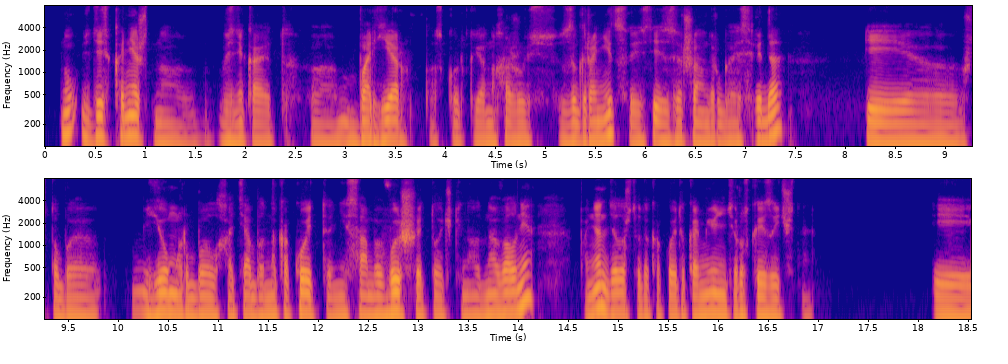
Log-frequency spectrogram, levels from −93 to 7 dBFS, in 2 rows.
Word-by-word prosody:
Ну 145 Hz, +2 st, +1 dB
здесь, 125 Hz, +2 st, +2 dB
конечно, 100 Hz, -7 st, -1 dB, 0.2 s
возникает, 100 Hz, -1 st, -1 dB, 0.4 s
э, -, -, -6 dB, 0.2 s
барьер, 105 Hz, 0 st, +2 dB, 0.2 s
поскольку 100 Hz, +1 st, -10 dB
я 100 Hz, -, -1 dB
нахожусь 100 Hz, -1 st, -3 dB
за 100 Hz, +2 st, 0 dB
границей, 105 Hz, 0 st, 0 dB
здесь 100 Hz, +2 st, +1 dB
совершенно 100 Hz, +1 st, -1 dB
другая 100 Hz, 0 st, -2 dB
среда. 110 Hz, -, +2 dB, 0.8 s
И, 100 Hz, -2 st, +4 dB
э, 95 Hz, -1 st, -1 dB
чтобы 95 Hz, +2 st, -3 dB, 0.3 s
юмор 110 Hz, -2 st, +2 dB
был 100 Hz, 0 st, +1 dB
хотя 95 Hz, +2 st, -3 dB
бы 100 Hz, 0 st, -1 dB
на 100 Hz, +1 st, +1 dB
какой-то 100 Hz, 0 st, +1 dB
не 100 Hz, +1 st, -2 dB
самой 100 Hz, +1 st, 0 dB
высшей 105 Hz, -1 st, +5 dB
точке, 100 Hz, 0 st, -6 dB
но 100 Hz, -, -3 dB
на 100 Hz, -, -3 dB
одной 105 Hz, +2 st, 0 dB
волне, 120 Hz, -, +4 dB, 0.4 s
понятное 125 Hz, +6 st, +3 dB
дело, 115 Hz, 0 st, +3 dB
что 100 Hz, +1 st, -6 dB
это 100 Hz, -, -2 dB
какое-то 95 Hz, 0 st, -3 dB
комьюнити 105 Hz, 0 st, +1 dB
русскоязычное. 95 Hz, -2 st, -1 dB, 1.2 s
И, 95 Hz, -2 st, +2 dB
100 Hz, 130 wpm, -24 LUFS, 95-110 Hz, 1.2 s, высшей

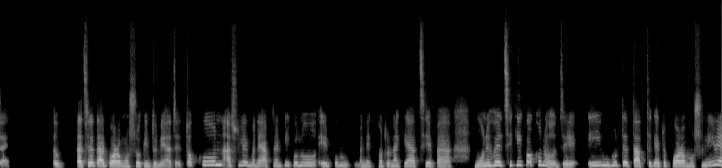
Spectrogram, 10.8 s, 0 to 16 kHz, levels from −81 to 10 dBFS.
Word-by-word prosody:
যায়। -, -, -4 dB, 0.7 s
তো 240 Hz, -, +1 dB, 0.3 s
তাছাড়া 235 Hz, +6 st, +5 dB
তার 265 Hz, -, +6 dB
পরামর্শও 235 Hz, +2 st, +4 dB
কিন্তু 225 Hz, 0 st, -3 dB
নেয়া -, -, -2 dB
যায়। -, -, -5 dB
তখন 345 Hz, +3 st, 0 dB, 0.2 s
আসলে 305 Hz, +4 st, -4 dB
মানে 260 Hz, -, -2 dB
আপনার 265 Hz, -1 st, -6 dB
কি 295 Hz, -, -2 dB
কোনো 285 Hz, 0 st, +1 dB, 0.3 s
এরকম 260 Hz, +2 st, -2 dB, 0.3 s
মানে 220 Hz, 0 st, -5 dB
ঘটনা 250 Hz, +1 st, -2 dB
কি 265 Hz, -, 0 dB
আছে? 245 Hz, +3 st, -3 dB
বা -, -, +1 dB, 0.5 s
মনে 260 Hz, +3 st, +4 dB
হয়েছে 310 Hz, 0 st, +3 dB
কি 350 Hz, -, +4 dB
কখনো 315 Hz, +1 st, +2 dB, 0.2 s
যে 230 Hz, -, +1 dB, 0.4 s
এই 290 Hz, -, +2 dB
মুহূর্তে 295 Hz, +1 st, +1 dB
তার 260 Hz, -1 st, +4 dB
থেকে 275 Hz, -1 st, 0 dB
একটা 275 Hz, +1 st, -4 dB
পরামর্শ 245 Hz, +1 st, +3 dB
নিলে, 350 Hz, +4 st, +3 dB
270 Hz, 175 wpm, -22 LUFS, 245-300 Hz, 0.7 s, তার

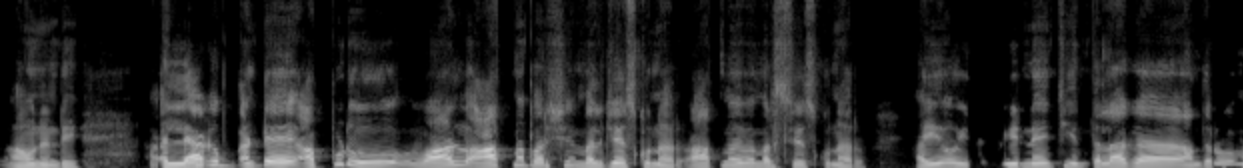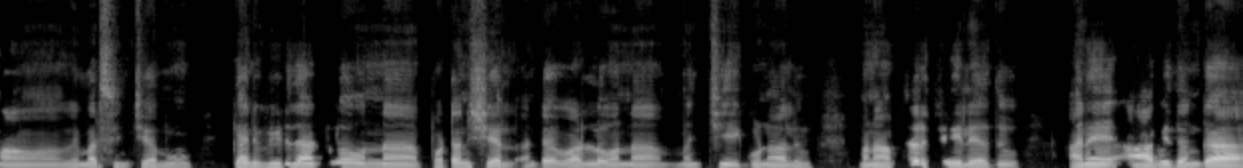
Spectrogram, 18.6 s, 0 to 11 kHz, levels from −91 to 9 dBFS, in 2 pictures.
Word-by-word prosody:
అవునండి. 145 Hz, -6 st, +1 dB, 0.6 s
ఆహ్, 170 Hz, -, +1 dB
లేక 215 Hz, +6 st, +8 dB
బ్ -, -, -17 dB
అంటే, 205 Hz, +6 st, +4 dB, 0.3 s
అప్పుడూ 295 Hz, +5 st, -2 dB, 0.5 s
వాళ్ళు 225 Hz, +6 st, +6 dB, 0.2 s
ఆత్మ 215 Hz, +3 st, -4 dB
పరీక్ష 225 Hz, -3 st, -1 dB, 0.2 s
మళ్ళీ 200 Hz, 0 st, +2 dB
చేసుకున్నారు. 180 Hz, -, -1 dB, 0.2 s
ఆత్మ 215 Hz, +4 st, -5 dB, 0.2 s
విమర్శ 195 Hz, -4 st, -3 dB
చేసుకున్నారు. 145 Hz, -8 st, -6 dB, 0.5 s
అయ్యో! 175 Hz, +6 st, +1 dB, 0.5 s
ఈడినేంచి 180 Hz, +3 st, -1 dB
ఇంతలాగా 185 Hz, +2 st, +1 dB, 0.3 s
అందరూ 170 Hz, +5 st, -6 dB, 0.2 s
మనం 145 Hz, -1 st, -2 dB, 0.4 s
విమర్శించాము, 160 Hz, 0 st, -5 dB, 0.5 s
కానీ 185 Hz, +2 st, +2 dB
వీడి 175 Hz, -1 st, -2 dB
దాంట్లో 180 Hz, +4 st, 0 dB
ఉన్న 175 Hz, -1 st, -5 dB, 0.4 s
పొటెన్షియల్ 170 Hz, -7 st, -1 dB
అంటే, 145 Hz, +4 st, -3 dB
వాడిలో 150 Hz, +2 st, -2 dB
ఉన్న 150 Hz, -2 st, -4 dB, 0.4 s
మంచి 155 Hz, +3 st, -6 dB, 0.2 s
గుణాలు 140 Hz, -3 st, -3 dB, 0.4 s
మనం 140 Hz, -1 st, +1 dB
అబ్జర్వ్ 165 Hz, +5 st, 0 dB
చెయలేదు 135 Hz, 0 st, 0 dB, 0.5 s
అనే 165 Hz, +2 st, +4 dB, 0.3 s
ఆ -, -, +6 dB
విధంగా 160 Hz, +2 st, +4 dB
170 Hz, 115 wpm, -23 LUFS, 145-190 Hz, 0.6 s, లేక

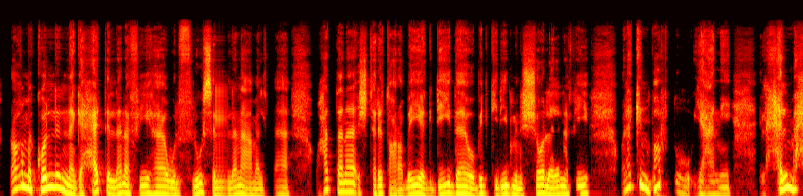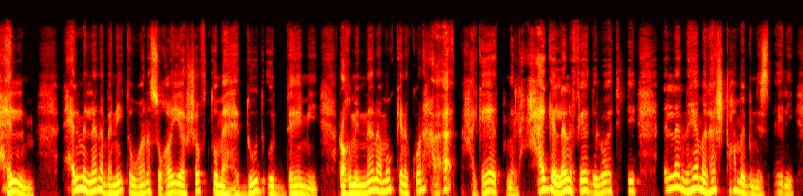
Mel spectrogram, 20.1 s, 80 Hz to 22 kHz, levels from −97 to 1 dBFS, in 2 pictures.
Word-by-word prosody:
رغم 190 Hz, +2 st, +2 dB
كل 185 Hz, +5 st, +4 dB
النجاحات 140 Hz, -, +1 dB
اللي 110 Hz, +1 st, 0 dB
أنا 125 Hz, -1 st, +1 dB
فيها 115 Hz, 0 st, -2 dB
والفلوس 110 Hz, +5 st, 0 dB
اللي 100 Hz, 0 st, -4 dB
أنا 120 Hz, +1 st, -1 dB
عملتها، 100 Hz, +2 st, -7 dB, 0.3 s
وحتى 170 Hz, -3 st, -4 dB
أنا 145 Hz, -2 st, 0 dB
اشتريت 120 Hz, -2 st, -2 dB
عربية 105 Hz, +4 st, -1 dB
جديدة 115 Hz, +4 st, -1 dB
وبيت 115 Hz, +4 st, -1 dB
جديد 110 Hz, +2 st, 0 dB
من 100 Hz, -, 0 dB
الشغل 115 Hz, +5 st, +2 dB
اللي 105 Hz, +1 st, 0 dB
أنا 115 Hz, -2 st, -1 dB
فيه، 120 Hz, +2 st, -3 dB, 0.4 s
ولكن 215 Hz, -, +1 dB
برضو 145 Hz, -, -6 dB
يعني 105 Hz, -1 st, -6 dB, 0.4 s
الحلم 185 Hz, +3 st, +3 dB
حلم، 135 Hz, -, +2 dB, 0.4 s
الحلم 180 Hz, +6 st, +3 dB
اللي 155 Hz, -2 st, +4 dB
أنا 175 Hz, -, +3 dB
بنيته 135 Hz, +3 st, 0 dB
وأنا 120 Hz, +5 st, 0 dB
صغير 125 Hz, +1 st, +3 dB
شفته 150 Hz, +4 st, -1 dB
مهدود 110 Hz, +6 st, +1 dB
قدامي، 110 Hz, -2 st, -1 dB, 0.3 s
رغم 120 Hz, +1 st, +5 dB
إن 120 Hz, +3 st, +2 dB
أنا 165 Hz, -1 st, +3 dB
ممكن 155 Hz, -3 st, -1 dB
أكون 150 Hz, +7 st, -2 dB
حققت -, -, -1 dB
حاجات 135 Hz, +8 st, -2 dB
من 100 Hz, -, -4 dB
الحاجة 160 Hz, -, +3 dB
اللي 140 Hz, +1 st, +5 dB
أنا 165 Hz, +1 st, +6 dB
فيها 160 Hz, +1 st, 0 dB
دلوقتي، 150 Hz, +3 st, -3 dB, 0.4 s
إلا 195 Hz, +5 st, +1 dB
إن 175 Hz, -7 st, +1 dB
هي 180 Hz, +5 st, +4 dB
ما 170 Hz, -, +5 dB
لهاش 165 Hz, +4 st, +2 dB
طعم 165 Hz, +2 st, -4 dB
بالنسبة 105 Hz, +3 st, -3 dB
لي 115 Hz, -5 st, -5 dB
120 Hz, 170 wpm, -24 LUFS, 110-155 Hz, 0.4 s, أنا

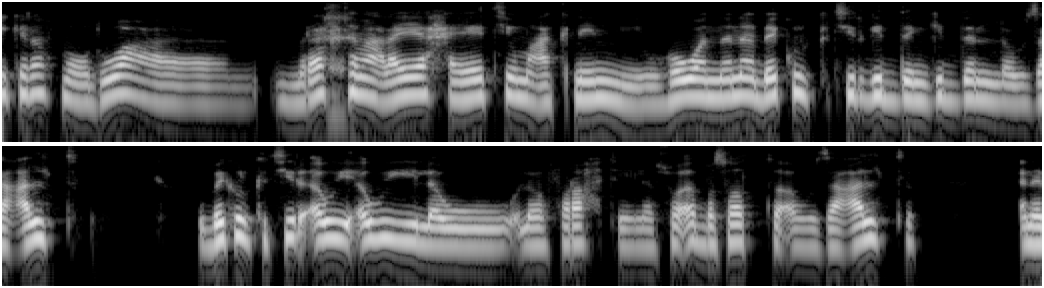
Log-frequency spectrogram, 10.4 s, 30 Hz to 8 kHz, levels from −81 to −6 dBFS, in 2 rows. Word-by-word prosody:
كده 210 Hz, +1 st, -1 dB
في 210 Hz, -3 st, -9 dB
موضوع 170 Hz, +7 st, +1 dB, 0.7 s
مرخِّم 185 Hz, +8 st, 0 dB
عليّا 185 Hz, +3 st, +4 dB
حياتي 185 Hz, +2 st, 0 dB
ومعكننّي 170 Hz, -2 st, -1 dB
وهو 170 Hz, +7 st, +3 dB
إن 180 Hz, 0 st, +1 dB
أنا 190 Hz, +1 st, +2 dB
باكُل 195 Hz, +4 st, +1 dB
كتير 200 Hz, 0 st, -6 dB
جدًا، 180 Hz, -2 st, +1 dB
جدًا 175 Hz, +1 st, -2 dB
لو 155 Hz, -3 st, -3 dB
زعلت 180 Hz, +6 st, +1 dB, 0.6 s
وباكُل 195 Hz, +4 st, +4 dB
كتير 185 Hz, +3 st, -2 dB
أوي، 195 Hz, 0 st, +4 dB
أوي 195 Hz, -2 st, +2 dB
لو 150 Hz, -2 st, -1 dB
لو 155 Hz, +1 st, -2 dB
فرحت 165 Hz, 0 st, -3 dB
لو 145 Hz, 0 st, -7 dB
سواء 150 Hz, -, -1 dB
اتبسطت 175 Hz, +1 st, -2 dB
أو 145 Hz, 0 st, -4 dB
زعلت، 170 Hz, +5 st, 0 dB, 0.5 s
أنا 165 Hz, 0 st, +4 dB
175 Hz, 165 wpm, -25 LUFS, 155-195 Hz, 0.7 s, عليّا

